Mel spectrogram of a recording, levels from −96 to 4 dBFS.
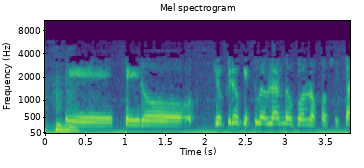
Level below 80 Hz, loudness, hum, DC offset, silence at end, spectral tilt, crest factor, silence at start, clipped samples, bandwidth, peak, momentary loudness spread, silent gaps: -28 dBFS; -17 LUFS; none; under 0.1%; 0 s; -11 dB/octave; 14 dB; 0 s; under 0.1%; 5 kHz; -2 dBFS; 6 LU; none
